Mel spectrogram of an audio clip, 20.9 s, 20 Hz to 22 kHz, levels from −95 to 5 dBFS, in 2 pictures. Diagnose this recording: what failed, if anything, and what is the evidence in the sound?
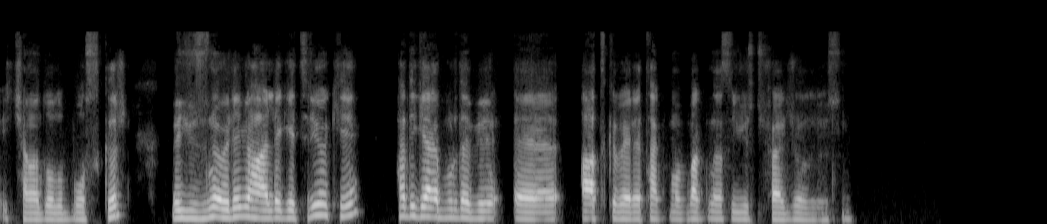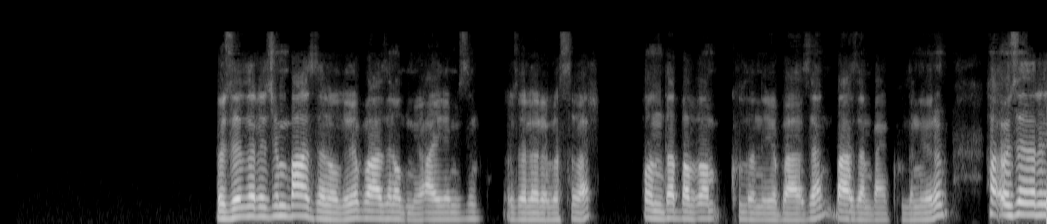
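Repeated stalls (stutter), 6.59 to 7.60 s, in the network and jitter-buffer stage. The speech catches six times, the longest hold 65 ms, with 188 ms of concealment, about 19% of that span. Packets arrived late, the buffer kept draining, and the receiver stretched the last sound until audio resumed.

Call audio freeze, 9.41 to 10.66 s. The speech halts and about 1.23 s of near-silence follows before it resumes from where it stopped, with nothing lost. The likely cause is packets held up in the network, leaving the jitter buffer empty.

Jitter buffer speed-up, 14.32 to 16.68 s at 116% and 18.55 to 20.90 s at 108%. The speech sounds hurried at unchanged pitch. The buffer had built up excess delay and shed it by cutting pitch-period slices, roughly 0.4 s and 0.2 s.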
